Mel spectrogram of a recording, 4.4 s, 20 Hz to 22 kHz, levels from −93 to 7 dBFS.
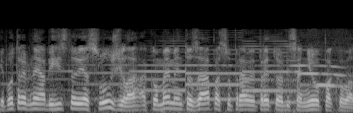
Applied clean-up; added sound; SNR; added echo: none; Motor vehicle (road) / Siren; 10 dB; none.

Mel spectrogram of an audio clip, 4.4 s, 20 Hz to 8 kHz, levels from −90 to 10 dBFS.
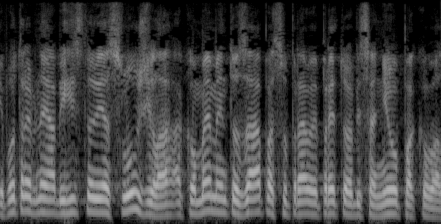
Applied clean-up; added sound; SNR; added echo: none; none; none; none.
